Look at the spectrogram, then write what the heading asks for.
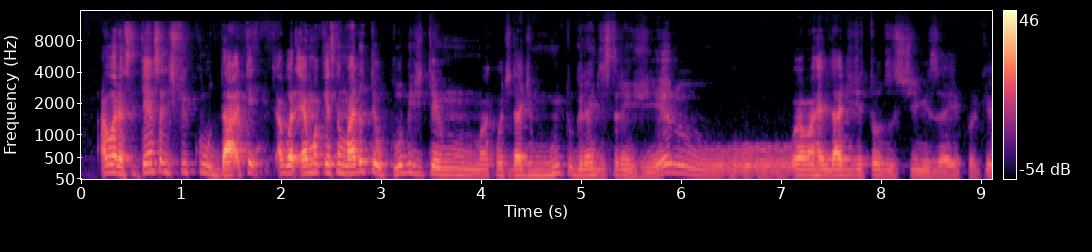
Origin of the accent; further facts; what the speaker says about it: São Paulo, Brazil; eu sou de São Paulo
